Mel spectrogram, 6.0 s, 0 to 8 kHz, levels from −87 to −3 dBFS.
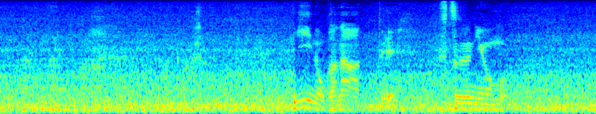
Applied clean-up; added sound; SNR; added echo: none; none; none; none.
